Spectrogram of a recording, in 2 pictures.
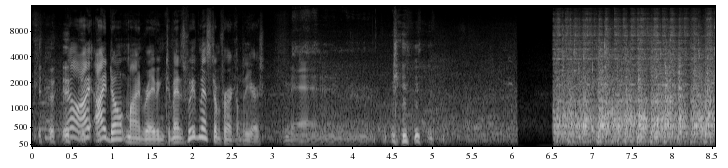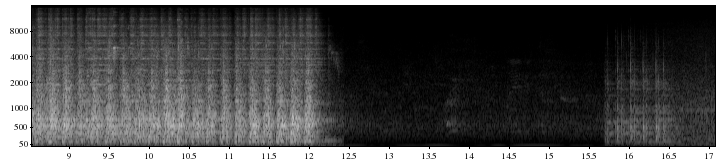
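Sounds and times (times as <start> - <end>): fast rattle of rapid knocks: 6.5 - 12.4, 15.7 - 16.7.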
